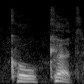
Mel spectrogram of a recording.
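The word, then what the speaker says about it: Koh Kood: You pronounce it like Koh Kut, but if I say Koh Kut in the Netherlands they think I'm saying kut, which means pussy.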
